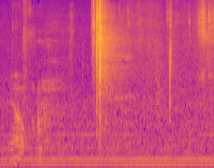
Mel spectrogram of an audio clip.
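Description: A single sharp click about a second in and a lighter tick near the end, over a steady low electrical hum.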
